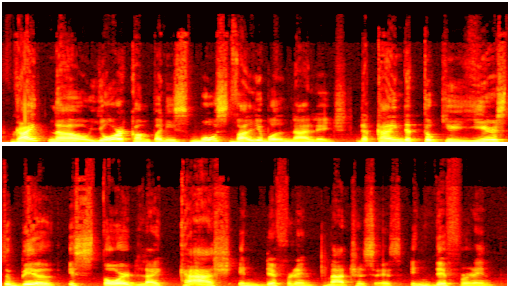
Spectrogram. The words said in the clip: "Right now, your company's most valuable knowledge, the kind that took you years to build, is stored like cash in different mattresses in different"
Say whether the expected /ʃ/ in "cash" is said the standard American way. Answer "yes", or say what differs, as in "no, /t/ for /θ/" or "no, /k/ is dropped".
yes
